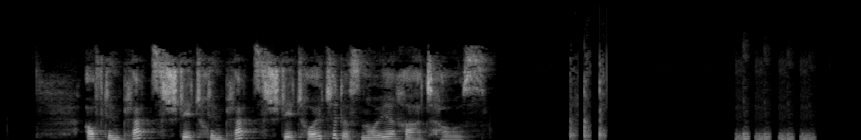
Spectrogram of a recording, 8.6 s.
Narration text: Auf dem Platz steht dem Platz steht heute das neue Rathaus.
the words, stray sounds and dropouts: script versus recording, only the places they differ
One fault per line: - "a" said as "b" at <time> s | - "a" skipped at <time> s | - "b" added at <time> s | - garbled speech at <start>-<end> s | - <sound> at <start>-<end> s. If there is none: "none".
- thud at 5.7-6.1 s
- laugh at 7.3-8.2 s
